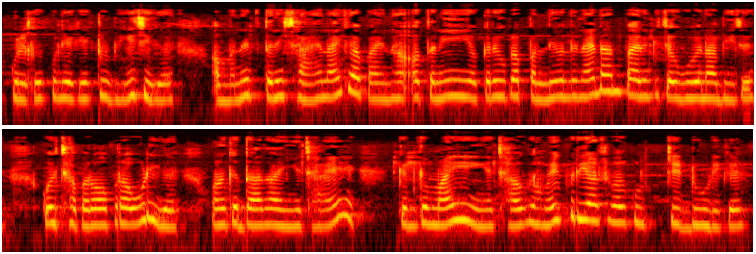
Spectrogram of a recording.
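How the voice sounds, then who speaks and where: A woman's voice: very high-pitched, a little mellow. A woman voicing a fretful, scolding village wife and mother in a comedy cartoon, with an Awadhi accent and a wailing, exclamatory delivery. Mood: angry scolding.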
